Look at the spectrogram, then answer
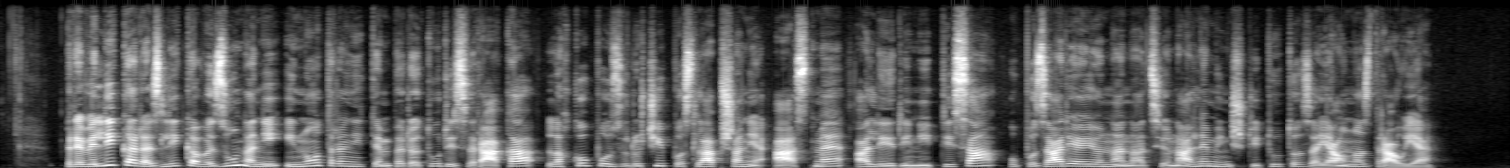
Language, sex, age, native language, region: Slovenian, female, 30-49, Slovenian, Carinthia region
